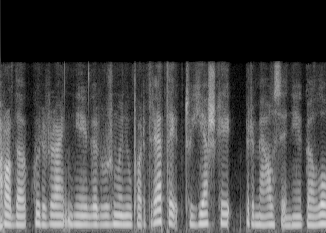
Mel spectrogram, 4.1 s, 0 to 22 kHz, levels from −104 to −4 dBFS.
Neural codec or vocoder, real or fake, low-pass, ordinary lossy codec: codec, 16 kHz in and 24 kHz out, 0.8 kbps, FocalCodec, streaming, 65536 codes; fake; 7.2 kHz; AAC, 48 kbps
